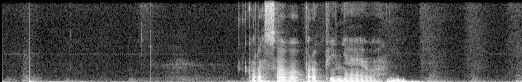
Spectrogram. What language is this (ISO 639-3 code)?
rus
